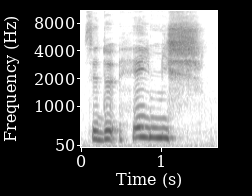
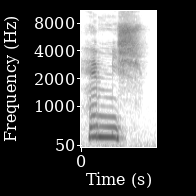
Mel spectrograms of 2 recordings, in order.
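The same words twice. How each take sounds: First: Heimish said slowly with a silent h, French-style ay-MEESH; slowed retry. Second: Heimish said with a sounded h, HAY-mish; brand name attempt. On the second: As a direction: try Heimish the Korean way, breathing out the h. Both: Shown as a demonstration. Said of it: "Un peu compliqué mon accent".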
